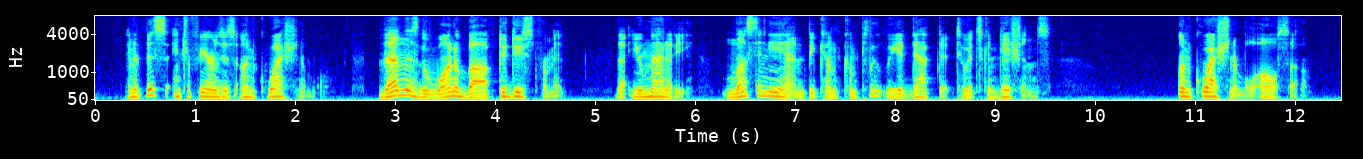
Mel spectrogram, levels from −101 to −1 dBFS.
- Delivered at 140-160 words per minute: Yes, average, 145 wpm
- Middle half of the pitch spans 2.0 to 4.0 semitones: Yes, average, 3.6 semitones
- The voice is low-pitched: Yes, low, 125 Hz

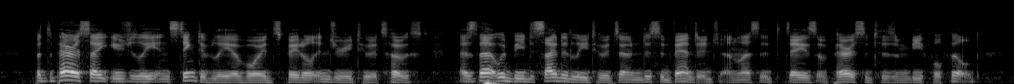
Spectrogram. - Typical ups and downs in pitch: No, wide, 5.7 semitones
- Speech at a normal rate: Yes, average, 165 wpm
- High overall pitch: No, low, 110 Hz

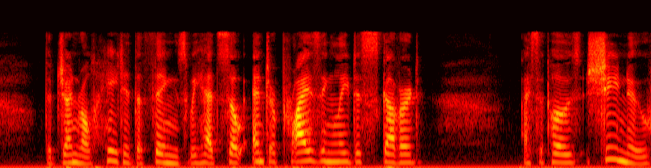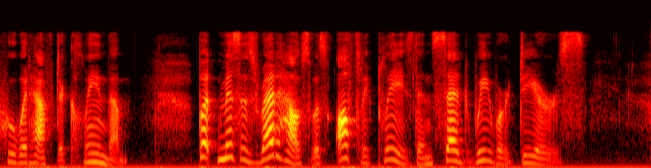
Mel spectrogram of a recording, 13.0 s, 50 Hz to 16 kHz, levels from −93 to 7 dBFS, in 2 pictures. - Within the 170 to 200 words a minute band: No, average, 145 wpm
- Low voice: No, medium, 185 Hz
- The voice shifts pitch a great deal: No, average, 4.4 semitones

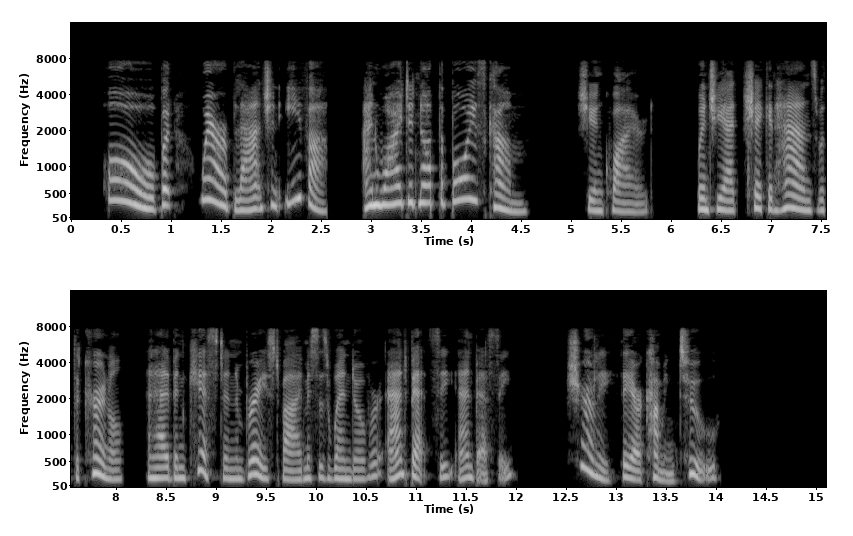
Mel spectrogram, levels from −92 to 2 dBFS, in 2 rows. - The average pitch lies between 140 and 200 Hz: No, high, 210 Hz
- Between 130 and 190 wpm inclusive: Yes, average, 165 wpm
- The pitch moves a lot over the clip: Yes, wide, 7.4 semitones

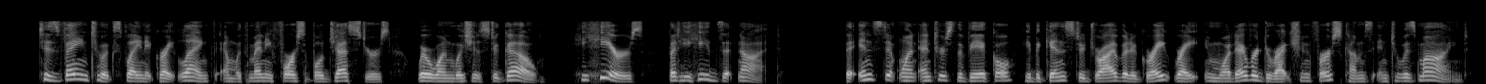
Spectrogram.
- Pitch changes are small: No, average, 4.6 semitones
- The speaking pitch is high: No, medium, 165 Hz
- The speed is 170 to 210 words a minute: Yes, average, 180 wpm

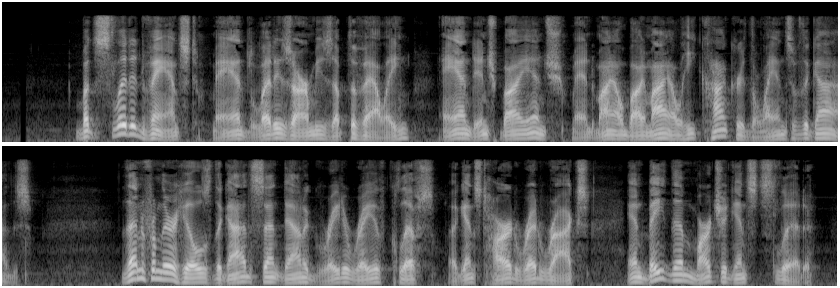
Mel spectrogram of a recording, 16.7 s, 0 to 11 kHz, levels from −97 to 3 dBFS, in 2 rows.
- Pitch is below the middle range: Yes, low, 100 Hz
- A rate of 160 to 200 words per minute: Yes, average, 170 wpm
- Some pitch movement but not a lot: Yes, average, 4.2 semitones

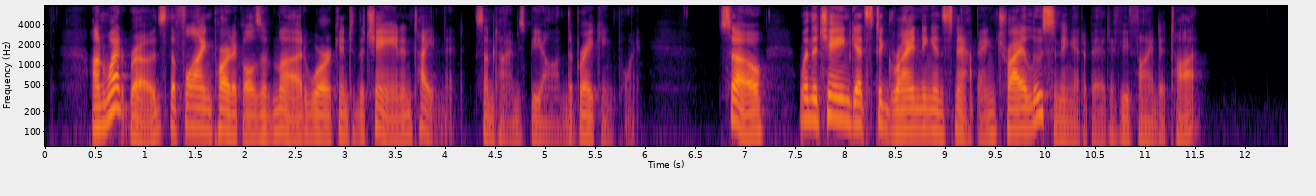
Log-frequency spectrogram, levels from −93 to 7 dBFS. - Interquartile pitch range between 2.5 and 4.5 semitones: No, wide, 5.6 semitones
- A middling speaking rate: Yes, average, 190 wpm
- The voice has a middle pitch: No, very low, 95 Hz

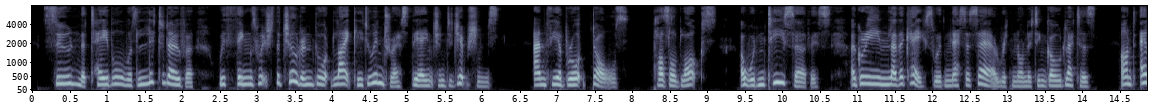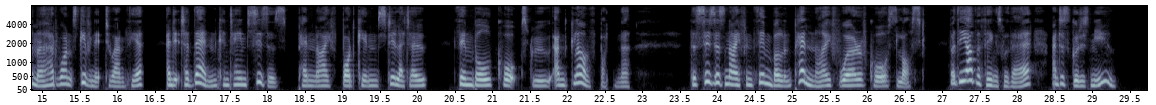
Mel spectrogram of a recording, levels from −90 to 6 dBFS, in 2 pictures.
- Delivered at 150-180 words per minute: Yes, average, 165 wpm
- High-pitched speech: Yes, high, 205 Hz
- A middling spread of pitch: Yes, average, 4.9 semitones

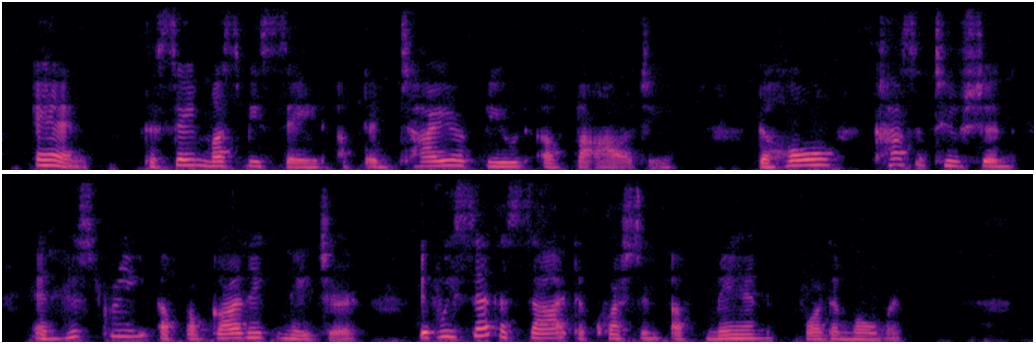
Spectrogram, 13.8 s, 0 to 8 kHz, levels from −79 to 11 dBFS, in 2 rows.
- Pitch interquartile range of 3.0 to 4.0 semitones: No, wide, 5.4 semitones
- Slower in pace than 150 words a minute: Yes, average, 140 wpm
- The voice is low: No, high, 215 Hz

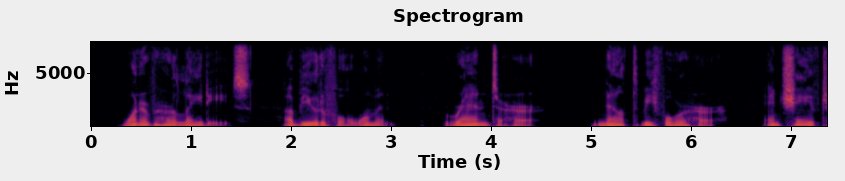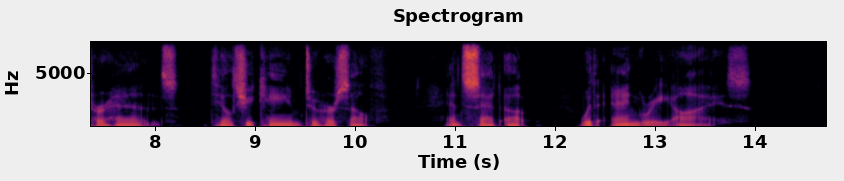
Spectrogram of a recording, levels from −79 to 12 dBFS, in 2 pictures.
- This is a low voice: Yes, low, 110 Hz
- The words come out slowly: Yes, slow, 115 wpm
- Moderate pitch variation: Yes, average, 4.1 semitones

